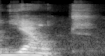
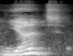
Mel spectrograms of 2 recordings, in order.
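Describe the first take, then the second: First: The vowel is an 'ow' sound. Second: The vowel is a short 'uh' sound. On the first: "an O W sound" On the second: "with like a U sound"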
